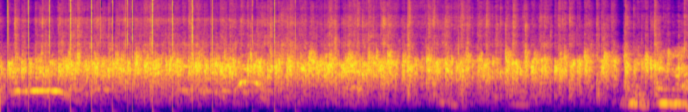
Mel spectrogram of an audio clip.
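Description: Audience applause after a comedy routine at an open mic night, dense continuous clapping filling the room throughout, with voices speaking over it near the end.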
